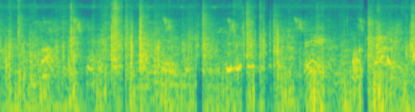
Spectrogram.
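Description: Distant voices of people talking, with scattered sharp clicks and knocks throughout.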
